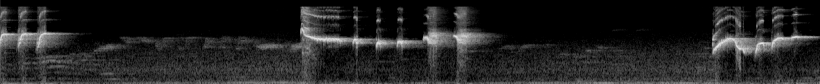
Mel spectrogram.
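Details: Anis merah, the orange-headed thrush, song for coaxing birds to reply. Three loud phrases of sharp descending whistles mixed with harsh chips, the last a rising strained whistle, with quiet intervals between.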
